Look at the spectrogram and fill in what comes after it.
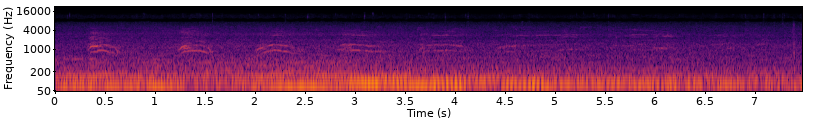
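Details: Lonely, hungry stray kitten living on the street in Istanbul, not wanting its feeder to go home: a run of about nine short arched meows, roughly two-thirds of a second apart and slowly softening, over low urban traffic rumble.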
